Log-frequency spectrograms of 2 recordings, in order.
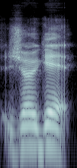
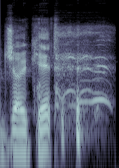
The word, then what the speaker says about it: Joget: It's Joget. And I've pronounced it right this time, not Jocket Yeah. or Joket.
